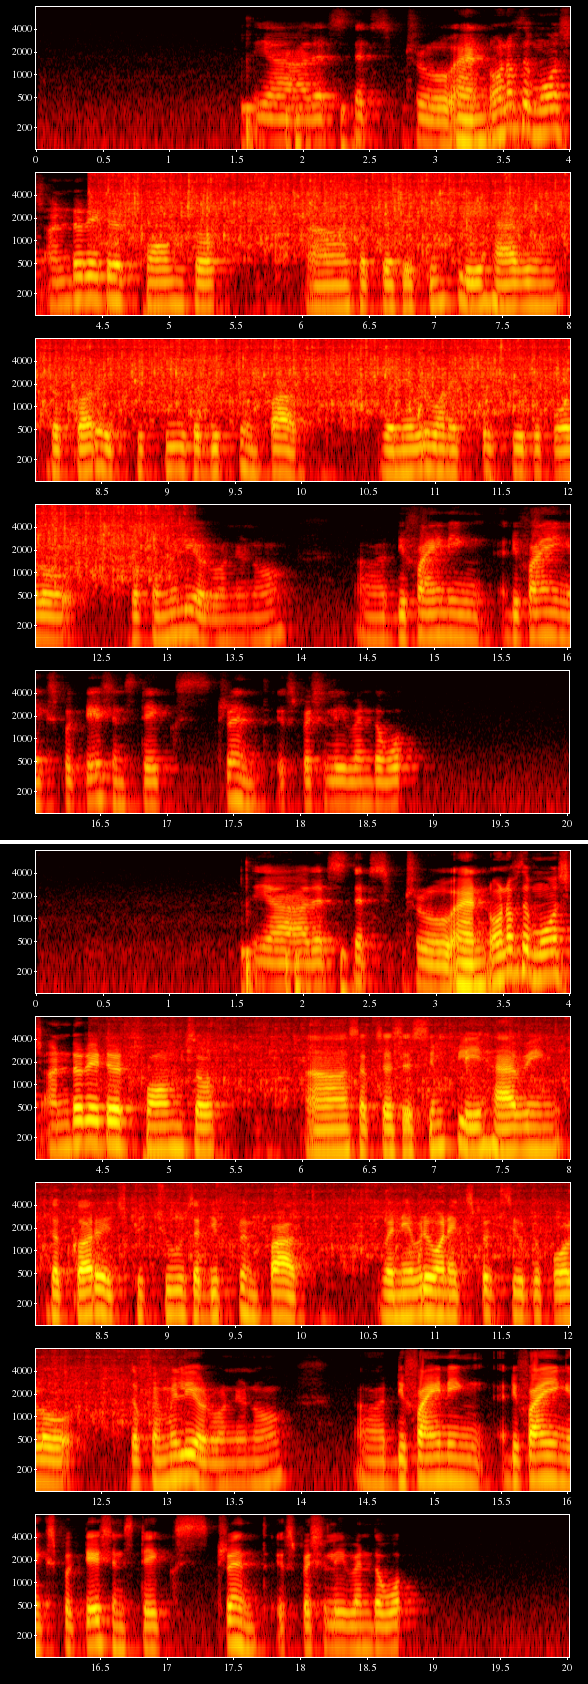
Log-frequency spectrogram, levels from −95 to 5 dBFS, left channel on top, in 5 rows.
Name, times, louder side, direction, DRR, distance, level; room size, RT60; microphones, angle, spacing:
voice 1, 1.5-5.5 6.0-10.0 10.6-12.3 12.7-13.9 14.4-17.7 18.0-18.7, right 5 dB, 85° right, 0.4 m, -29 dB
sound 1, 4.4-13.2, left 9 dB, 50° left, 0.4 m, -38 dB
13.0 x 4.4 x 3.1 m
head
